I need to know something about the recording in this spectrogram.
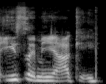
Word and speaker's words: Issei Miyake: That's going to clash with my Issei Miyake. Issei Miyake. The way you pronounce that, yeah.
